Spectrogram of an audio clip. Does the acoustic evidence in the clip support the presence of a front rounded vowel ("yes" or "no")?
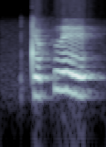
yes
